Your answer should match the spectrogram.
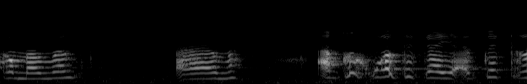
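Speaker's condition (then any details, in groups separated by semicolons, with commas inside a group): Cerebral palsy; cerebral palsy, all four limbs, cannot walk, wheelchair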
